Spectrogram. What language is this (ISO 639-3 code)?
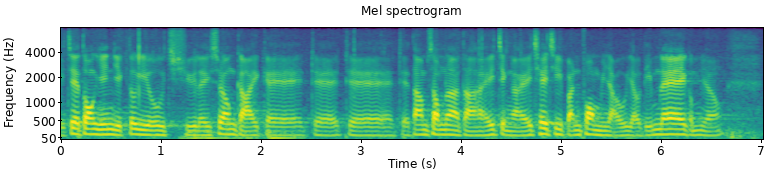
yue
